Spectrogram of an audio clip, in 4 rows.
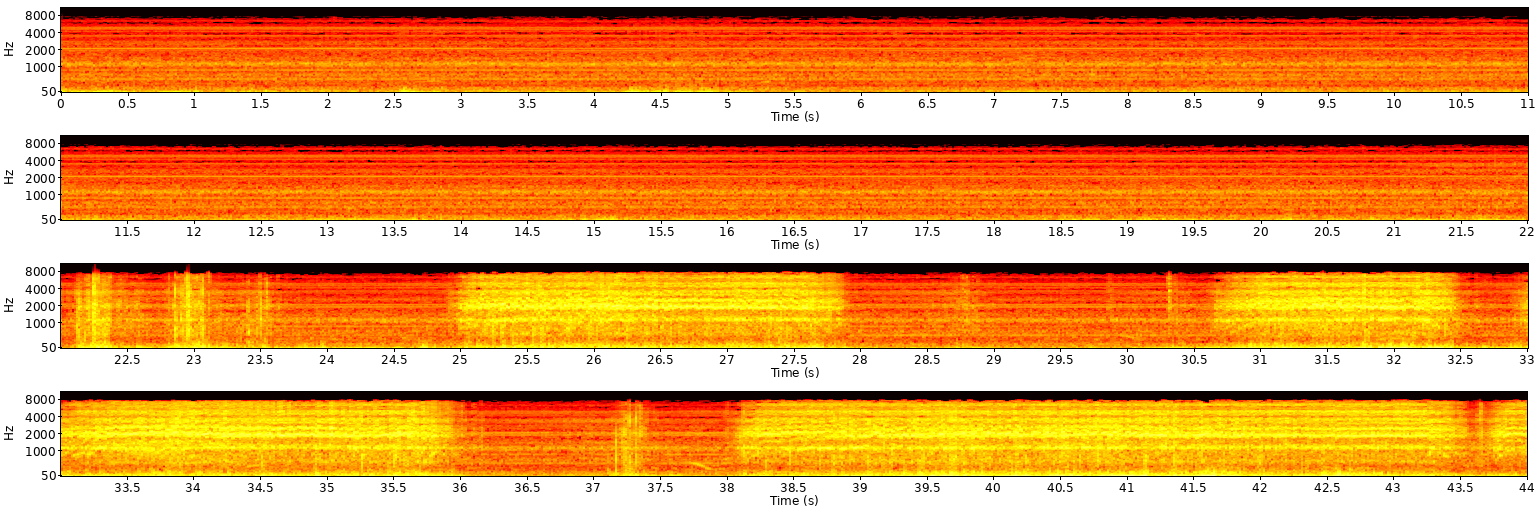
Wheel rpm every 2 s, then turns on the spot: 0, 0, 0, 0, 0, 0, 0, 0, 0, 0, 0, 10, 50, 140, 10, 70, 90, 150, 30, 120, 160, 140.
22-24 28-30 36-38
